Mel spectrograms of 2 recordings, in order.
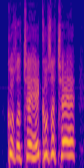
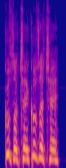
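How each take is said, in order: First: Very high, loud, insistent questioning; insistent repeated question. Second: High, raised-voice questioning; urgent question. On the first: Agnese grabbing Perpetua by the arm, loud insistent questioning. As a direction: press the question harder, pitch right up. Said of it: "ripeté Agnese, afferrandola per un braccio". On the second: Agnese holding Perpetua back by the skirt, urgent questioning. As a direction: ask it twice in quick alarm. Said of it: "disse Agnese". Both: A narrator's reading.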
